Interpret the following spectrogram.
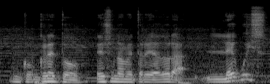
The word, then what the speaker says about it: Lewis: En concreto, es una ametralladora Lewis o Lewis, con pronunciación posh británica.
